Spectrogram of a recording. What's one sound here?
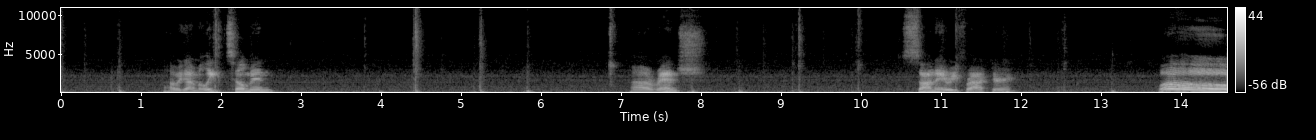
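Trading cards rustle and flick softly between hands.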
